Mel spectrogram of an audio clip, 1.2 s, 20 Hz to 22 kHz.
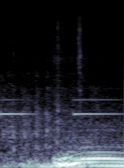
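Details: Van with a dead battery started using a 1500 A Schumacher lithium jump starter: door chime pings, brief crank, then engine catches at once into a steady idle; starts cleanly.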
